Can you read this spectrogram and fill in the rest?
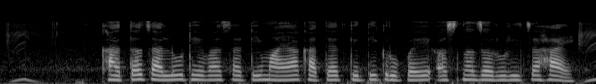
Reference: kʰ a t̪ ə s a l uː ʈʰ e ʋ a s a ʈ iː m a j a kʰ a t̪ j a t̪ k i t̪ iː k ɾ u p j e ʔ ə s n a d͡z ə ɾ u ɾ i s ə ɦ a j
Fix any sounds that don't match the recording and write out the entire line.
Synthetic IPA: kʰ a t̪ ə t͡s a l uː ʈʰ e ʋ a s a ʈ iː m a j a kʰ a t̪ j a t̪ k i t̪ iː k ɾ u p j e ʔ ə s n ə d͡z ə ɾ u ɾ i t͡s ə ɦ a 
